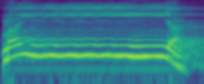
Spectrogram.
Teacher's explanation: Wa man, nun sukun bertemu ya, nun sukun atau tanwin yang bertemu dengan empat huruf ini, ya, nun, mim, waw, termasuk nun sukun bertemu ya ini namanya bacaan idgham bi gunnah, masuk dan mendengung, masuk pada huruf ya dan ditahan selama 3 harokat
